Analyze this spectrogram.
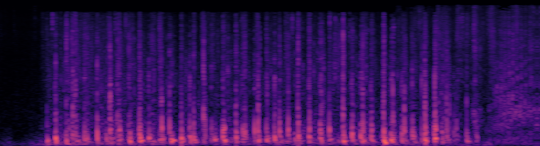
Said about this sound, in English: My horse!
